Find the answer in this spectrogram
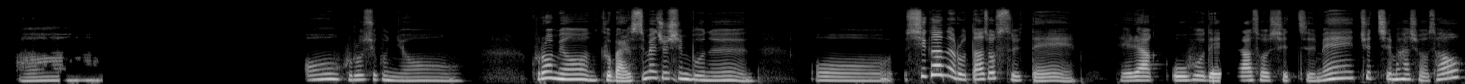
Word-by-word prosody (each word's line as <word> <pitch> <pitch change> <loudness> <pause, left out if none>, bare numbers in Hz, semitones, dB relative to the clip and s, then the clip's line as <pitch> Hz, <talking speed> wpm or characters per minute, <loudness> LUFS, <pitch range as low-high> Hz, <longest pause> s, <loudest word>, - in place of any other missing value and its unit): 아. 175 +2 -4 2.5
어 240 +3 +1
그러시군요. 175 -6 -4 0.7
그러면 240 -7 +4
그 200 - 0
말씀해 185 - +3
주신 275 -4 +2
분은 190 -5 -1 0.6
어 175 -2 -4
시간으로 380 - +4
따졌을 250 -4 +1
때 170 -3 -3 0.4
대략 185 +1 0
"오후 190 +1 +2
4-5 190 +2 +1
시쯤에 225 - -1
취침하셔서 245 - 0
195 Hz, 160 characters per minute, -23 LUFS, 175-245 Hz, 2.5 s, 그러면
